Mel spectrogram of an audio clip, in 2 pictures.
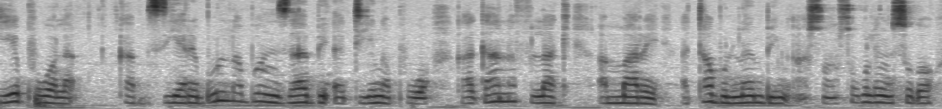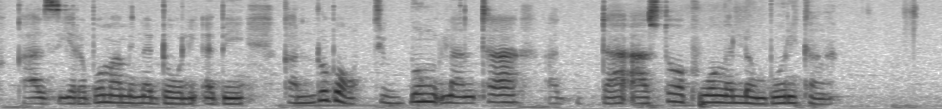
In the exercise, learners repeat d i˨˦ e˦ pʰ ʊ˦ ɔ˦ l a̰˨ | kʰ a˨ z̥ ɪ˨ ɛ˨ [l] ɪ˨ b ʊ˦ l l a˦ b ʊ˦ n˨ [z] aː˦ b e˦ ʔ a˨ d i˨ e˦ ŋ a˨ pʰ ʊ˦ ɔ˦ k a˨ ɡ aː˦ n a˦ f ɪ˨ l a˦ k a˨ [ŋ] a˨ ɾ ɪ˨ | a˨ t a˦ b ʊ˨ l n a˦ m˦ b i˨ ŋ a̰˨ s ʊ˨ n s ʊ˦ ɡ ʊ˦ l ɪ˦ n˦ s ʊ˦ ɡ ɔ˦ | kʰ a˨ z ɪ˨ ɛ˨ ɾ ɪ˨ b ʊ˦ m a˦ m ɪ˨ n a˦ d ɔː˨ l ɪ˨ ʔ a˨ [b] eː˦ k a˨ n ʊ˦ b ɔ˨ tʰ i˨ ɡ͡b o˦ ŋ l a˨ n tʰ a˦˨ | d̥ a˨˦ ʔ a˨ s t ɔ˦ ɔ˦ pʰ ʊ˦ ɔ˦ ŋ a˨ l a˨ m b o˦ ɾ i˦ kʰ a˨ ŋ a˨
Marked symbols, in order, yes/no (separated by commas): no, yes, no, yes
